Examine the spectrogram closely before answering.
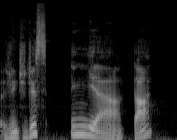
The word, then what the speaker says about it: Ihr: Esse IA eu coloquei aqui para vocês, olha como a gente pronuncia. A gente diz IA, tá?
